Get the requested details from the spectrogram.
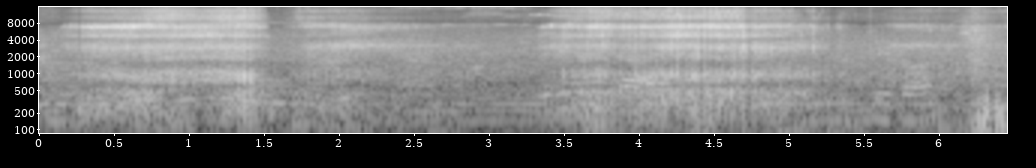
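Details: Person snoring: two loud, rough, hissing snores on inspiration about three seconds apart, with quieter breathing between.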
